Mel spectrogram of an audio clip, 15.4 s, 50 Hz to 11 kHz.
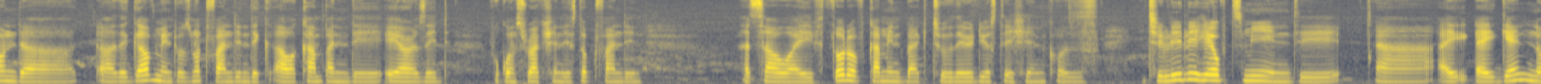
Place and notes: Sinazongwe Primary School, Sinazongwe, Zambia - I used to work as a data collector...
At the time I was staying with Zongwe FM, in August 2016, I found two young ladies working there in a group of five youths presenters. After making a recording with Patience Kabuku, here, we are sitting with Monica Sianbunkululu in the yard of Sinazongwe Primary listening to her story of how, as a lady, she found her way as a radio-maker with Zongwe FM. The children of the caretaker are playing in the yard; occasionally they try to attract our attention; we pause and listen to the girls singing across the yard... The radio helped her, she says, even to find a payed job as a data collector at the road construction company...
The recording forms part of THE WOMEN SING AT BOTH SIDES OF THE ZAMBEZI, an audio archive of life-story-telling by African women.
